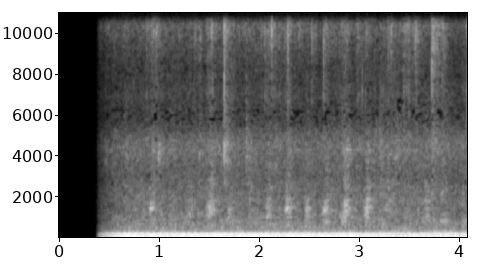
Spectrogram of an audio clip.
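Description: Dogs, a standard poodle and a German shepherd, wrestling in play on a hard vinyl floor: short irregular scuffles and clicks over a steady low hum.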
